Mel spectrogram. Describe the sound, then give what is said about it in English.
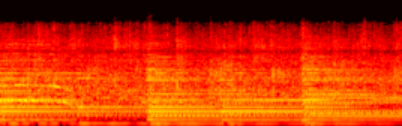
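A crowd claps for Jesus continuously in a dense, steady patter over sustained musical tones, with slight swells in loudness about every second. “Come on, you're clapping for Jesus.”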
